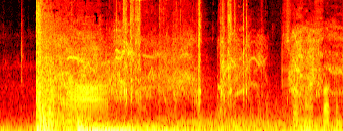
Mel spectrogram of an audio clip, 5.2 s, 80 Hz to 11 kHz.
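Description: Gunshots in The Last of Us Part 2: a loud close blast, followed by a series of sharp cracks and bursts over several seconds. A voice talks over part of the shooting.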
